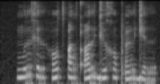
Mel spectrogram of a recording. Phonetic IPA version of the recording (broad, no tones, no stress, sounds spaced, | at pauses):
ŋʷ œ r x ɛ r h ɔ t͡sʼ ɑ r qʼ æ r ɡʲ ɵ x ɔ pʼ œ̃ r ɡʲ ɛ r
